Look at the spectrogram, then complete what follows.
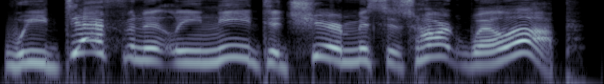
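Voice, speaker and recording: Earnest young storybook schoolkid, played by a male narrator: bright, excitable, swooping melody. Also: high-pitched, moderate pace, no room sound, studio quality, pitched above the performer's own voice, heavily acted. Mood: eager.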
